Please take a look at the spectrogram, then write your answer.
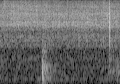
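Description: Scallops browning in a hot pan give a steady, close, even sizzle throughout, with two or three brief knocks or clatters from the pan or utensil.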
